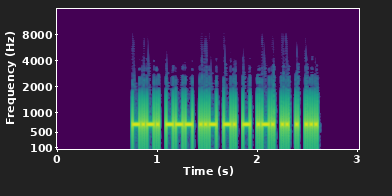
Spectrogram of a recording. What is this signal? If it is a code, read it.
Morse code, heard as a keyed tone, about 50 wpm, 700 Hz. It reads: COUNTRIES
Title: ES:S Suffix - Top 100 Words with Base Words 50wpm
